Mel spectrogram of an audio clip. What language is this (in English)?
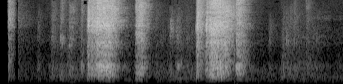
Czech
